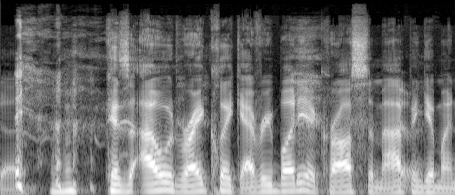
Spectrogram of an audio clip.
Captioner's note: laughs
